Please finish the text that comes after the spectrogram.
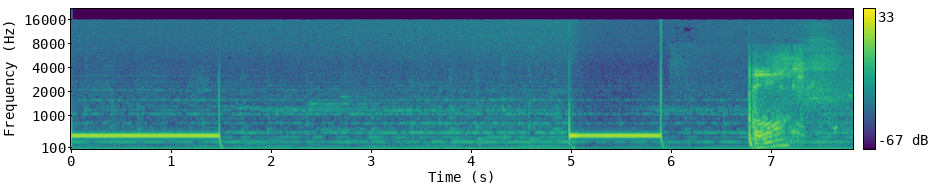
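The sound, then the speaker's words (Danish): Outgoing-call ringback tone: a steady low beep lasts about a second and a half, then after a long silence it sounds once more before someone picks up and a voice begins speaking. “Den ringer nu.”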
